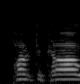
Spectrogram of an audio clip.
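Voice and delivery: light Boston accent demo. Shown as a demonstration. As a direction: say "Park the car" the Boston way, pahk the cah. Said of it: "would be the way you would say it in Brooklyn".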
